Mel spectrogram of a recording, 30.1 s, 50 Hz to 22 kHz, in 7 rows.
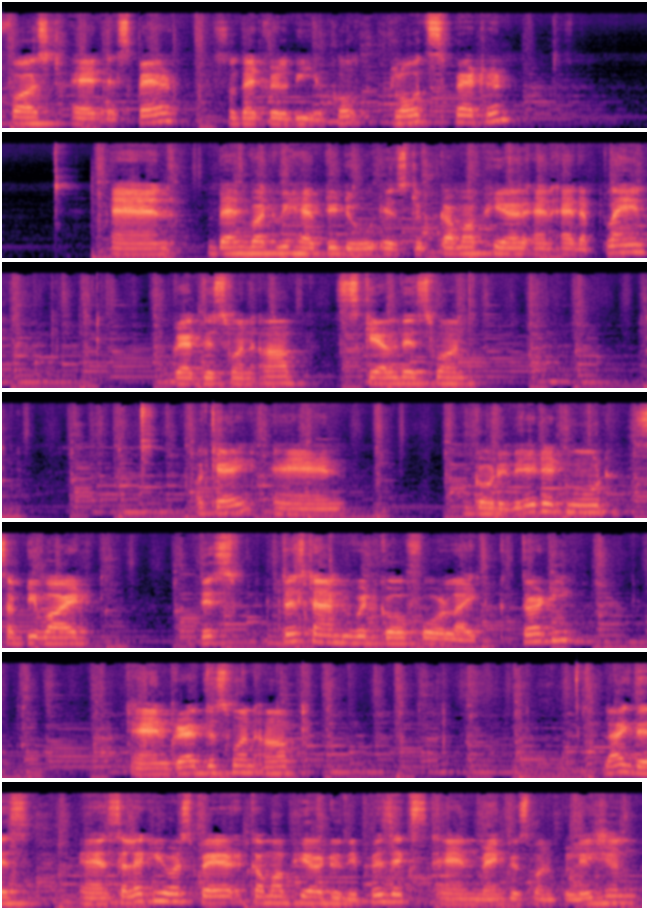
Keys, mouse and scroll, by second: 1.5 click, 1.8 middle click, 2.0 scroll up 1, 2.3 right click, 2.6 click, 2.9 shift+middle click, 4.5-4.8 scroll down 1, 4.8 middle click, 6.4 shift+a, 8.0 click, 8.9 f, 9.3 g, 9.6 z, 10.2 click, 10.4 s, 11.0 click, 11.3 middle click, 11.8 ctrl+a, 12.1 click, 12.5 s, 13.0 click, 13.3 ctrl+a, 13.4 ctrl+click, 13.7-14.0 scroll down 1, 14.0 middle click, 16.3 Tab, 16.8 right click, 17.5 click, 21.5 click, 21.7 Tab, 22.1 middle click, 22.5 scroll up 1, 22.7 g, 22.9 z, 23.2 click, 23.5 middle click, 23.6 scroll up 1, 23.8 ctrl+a, 24.2 click, 24.5 g, 24.8 z, 25.1 click, 25.3 ctrl+a, 25.5 click, 29.5 middle click, 29.8 click.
